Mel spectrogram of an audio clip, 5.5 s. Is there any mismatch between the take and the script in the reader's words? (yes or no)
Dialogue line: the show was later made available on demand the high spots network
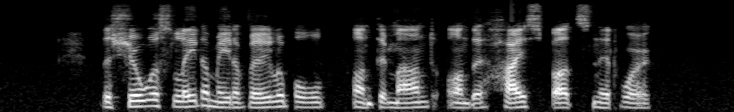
yes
